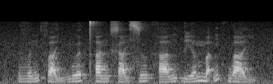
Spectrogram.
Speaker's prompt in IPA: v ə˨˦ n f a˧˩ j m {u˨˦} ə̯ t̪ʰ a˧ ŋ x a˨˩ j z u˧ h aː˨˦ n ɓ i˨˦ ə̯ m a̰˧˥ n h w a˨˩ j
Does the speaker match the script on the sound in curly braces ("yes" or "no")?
yes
